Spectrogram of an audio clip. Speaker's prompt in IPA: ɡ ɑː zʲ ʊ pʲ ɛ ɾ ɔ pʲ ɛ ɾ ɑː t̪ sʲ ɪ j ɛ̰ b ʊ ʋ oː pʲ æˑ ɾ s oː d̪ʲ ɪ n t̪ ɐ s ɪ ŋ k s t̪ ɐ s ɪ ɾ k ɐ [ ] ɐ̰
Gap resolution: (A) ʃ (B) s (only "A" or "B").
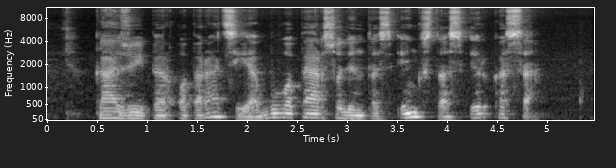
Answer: B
